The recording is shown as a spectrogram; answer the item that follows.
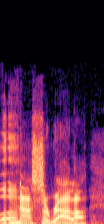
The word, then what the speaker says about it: Nasrallah: Nasrallah.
